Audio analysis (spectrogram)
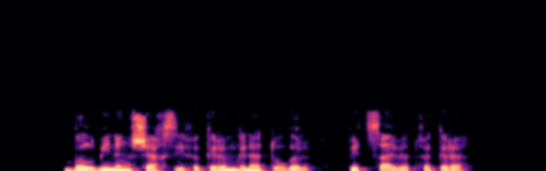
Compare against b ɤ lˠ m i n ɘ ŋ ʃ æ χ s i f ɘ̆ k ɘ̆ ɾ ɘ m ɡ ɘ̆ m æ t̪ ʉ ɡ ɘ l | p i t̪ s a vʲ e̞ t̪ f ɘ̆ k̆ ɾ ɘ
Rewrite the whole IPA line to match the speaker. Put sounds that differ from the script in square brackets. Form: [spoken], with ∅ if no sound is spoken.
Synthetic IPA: b ɤ lˠ m i n ɘ ŋ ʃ æ χ s i f ɘ̆ k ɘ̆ ɾ ɘ m ɡ ɘ̆ [n] æ t̪ ʉ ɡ ɘ l | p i t̪ s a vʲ e̞ t̪ f ɘ̆ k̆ ɾ ɘ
